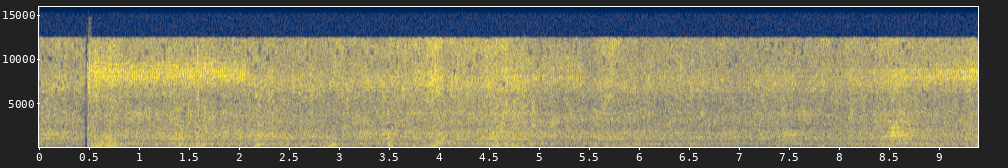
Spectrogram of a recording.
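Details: Continuous droning hum of honey bees, a level low buzz holding steady with a few soft knocks and no birds or voices.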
